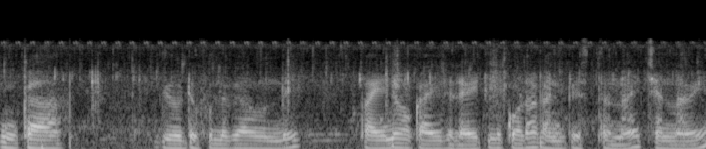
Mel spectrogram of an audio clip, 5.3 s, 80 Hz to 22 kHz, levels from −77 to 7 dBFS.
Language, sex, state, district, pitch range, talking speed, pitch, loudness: Telugu, male, Andhra Pradesh, Manyam, 105-115 Hz, 135 wpm, 110 Hz, -18 LUFS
